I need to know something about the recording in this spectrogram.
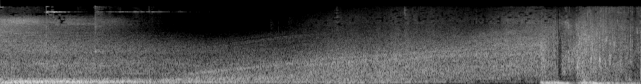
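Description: A bullet whooshes through the air in slow motion.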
